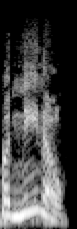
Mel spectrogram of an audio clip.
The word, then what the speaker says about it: Benigno: First of all, we've got Dennis Benigno. Is it? I say that right, Dennis? – Benigno. – God dang it, Eric. Good morning. Dennis. – Drew, thank you for rescuing my last name.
